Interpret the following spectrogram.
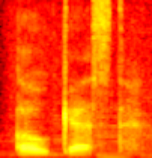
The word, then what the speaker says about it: August: Observa que la AU de la palabra August en inglés se pronuncia como una O española. August. La fuerza de voz en esta palabra está en la última sílaba.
